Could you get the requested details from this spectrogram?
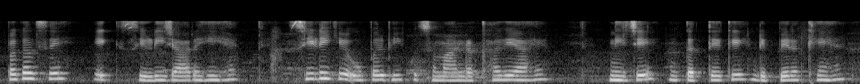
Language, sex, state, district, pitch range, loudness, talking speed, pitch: Hindi, female, Punjab, Pathankot, 195-230 Hz, -17 LUFS, 155 wpm, 210 Hz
